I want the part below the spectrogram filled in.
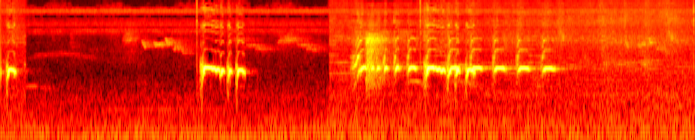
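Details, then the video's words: Local zebra dove singing as a lure to get other zebra doves going: an isolated note, then a tumbling trilled phrase, then a quickening series of bright cooing notes that settles into a steady beat. "Perkutut Lokal Gacor AMPUH Untuk Pancingan Semua Burung Perkutut Agar Cepat Bunyi"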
